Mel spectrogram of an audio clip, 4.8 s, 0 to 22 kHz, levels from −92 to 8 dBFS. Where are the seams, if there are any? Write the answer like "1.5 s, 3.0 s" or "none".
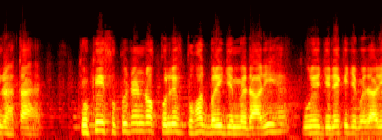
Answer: none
